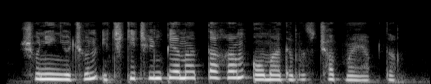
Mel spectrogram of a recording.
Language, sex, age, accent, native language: Uzbek, female, 18-24, Toshkent shahri, Uzbek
